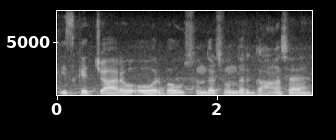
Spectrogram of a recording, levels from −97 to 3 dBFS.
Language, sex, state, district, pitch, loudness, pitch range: Hindi, male, Punjab, Fazilka, 115 Hz, -16 LUFS, 110-120 Hz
